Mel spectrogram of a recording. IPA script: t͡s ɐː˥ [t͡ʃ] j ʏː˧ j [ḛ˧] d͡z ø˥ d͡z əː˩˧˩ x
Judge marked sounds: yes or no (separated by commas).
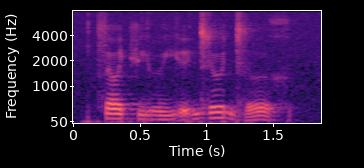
yes, no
